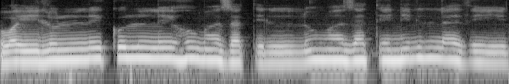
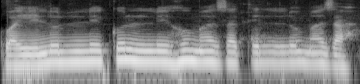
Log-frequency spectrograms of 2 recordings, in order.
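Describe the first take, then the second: First: The reciter runs straight into the next word. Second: The reciter stops after lumazah. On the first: "পরে আবার এটাকে মিলিয়ে পড়ছি, মানে এখানে না থেমে পড়ছি" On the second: "আমি ফার্স্টে ওয়াকফ করছি আয়াতে"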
